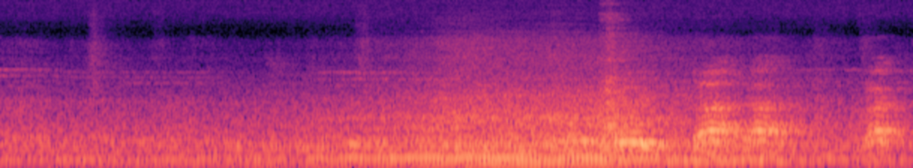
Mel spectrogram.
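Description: Street traffic noise: a vehicle engine's steady low hum grows louder for a couple of seconds, then drops away, followed by brief bursts of people's voices near the end.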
